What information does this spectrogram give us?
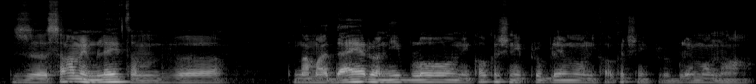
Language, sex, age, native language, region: Slovenian, male, 50-59, Slovenian, Drava region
